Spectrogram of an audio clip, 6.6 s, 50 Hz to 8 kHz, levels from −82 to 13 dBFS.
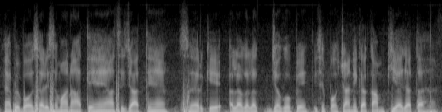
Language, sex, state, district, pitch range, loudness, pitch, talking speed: Maithili, male, Bihar, Samastipur, 105-110 Hz, -18 LUFS, 105 Hz, 205 wpm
